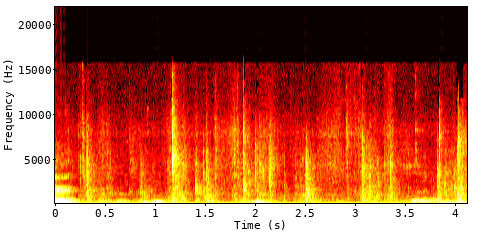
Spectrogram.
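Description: Paper ballots being unfolded and handled, giving a scatter of short, crisp paper crackles, with low murmured voices under them.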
